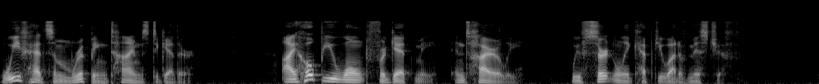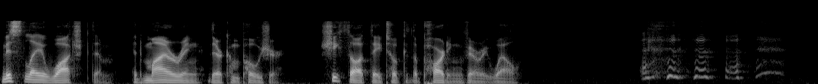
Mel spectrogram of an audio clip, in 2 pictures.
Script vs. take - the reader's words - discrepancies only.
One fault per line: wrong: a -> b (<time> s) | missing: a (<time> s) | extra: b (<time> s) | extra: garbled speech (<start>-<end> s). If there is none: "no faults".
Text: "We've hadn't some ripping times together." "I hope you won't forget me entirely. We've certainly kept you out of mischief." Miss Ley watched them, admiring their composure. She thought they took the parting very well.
wrong: hadn't -> had (0.3 s)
